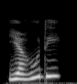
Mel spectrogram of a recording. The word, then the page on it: yahudi: Indonesian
